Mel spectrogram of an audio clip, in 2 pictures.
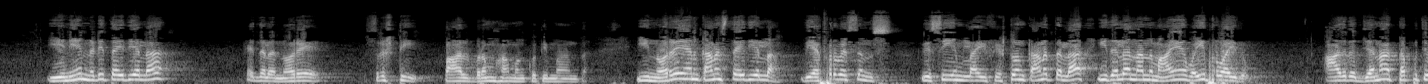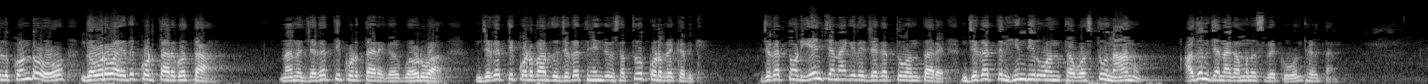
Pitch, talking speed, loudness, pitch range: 190 Hz, 125 wpm, -10 LUFS, 170-220 Hz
